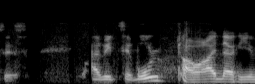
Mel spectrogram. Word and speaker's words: Abiteboul: I always struggle to pronounce this. Abiteboul.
